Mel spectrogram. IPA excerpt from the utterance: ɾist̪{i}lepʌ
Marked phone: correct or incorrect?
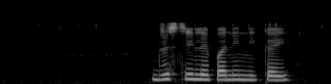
correct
